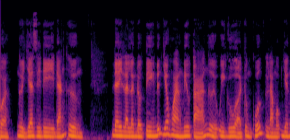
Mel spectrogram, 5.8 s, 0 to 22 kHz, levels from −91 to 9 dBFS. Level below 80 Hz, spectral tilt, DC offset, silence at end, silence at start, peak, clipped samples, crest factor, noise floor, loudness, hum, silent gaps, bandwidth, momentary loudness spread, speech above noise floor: -52 dBFS; -7 dB/octave; under 0.1%; 0 s; 0 s; -8 dBFS; under 0.1%; 16 dB; -54 dBFS; -25 LUFS; none; none; 12 kHz; 4 LU; 30 dB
